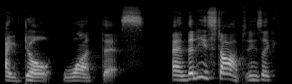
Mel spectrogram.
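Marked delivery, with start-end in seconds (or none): 0.1-1.5 "I don't want this" said slowly, word by word; "I don't want this", slow and deliberate; firm refusal. Retold or imitated. Retold refusal after not being heard.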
